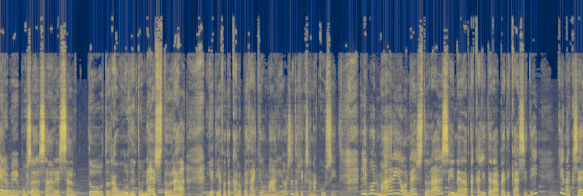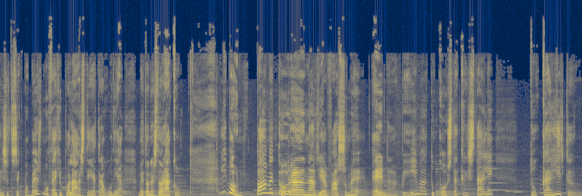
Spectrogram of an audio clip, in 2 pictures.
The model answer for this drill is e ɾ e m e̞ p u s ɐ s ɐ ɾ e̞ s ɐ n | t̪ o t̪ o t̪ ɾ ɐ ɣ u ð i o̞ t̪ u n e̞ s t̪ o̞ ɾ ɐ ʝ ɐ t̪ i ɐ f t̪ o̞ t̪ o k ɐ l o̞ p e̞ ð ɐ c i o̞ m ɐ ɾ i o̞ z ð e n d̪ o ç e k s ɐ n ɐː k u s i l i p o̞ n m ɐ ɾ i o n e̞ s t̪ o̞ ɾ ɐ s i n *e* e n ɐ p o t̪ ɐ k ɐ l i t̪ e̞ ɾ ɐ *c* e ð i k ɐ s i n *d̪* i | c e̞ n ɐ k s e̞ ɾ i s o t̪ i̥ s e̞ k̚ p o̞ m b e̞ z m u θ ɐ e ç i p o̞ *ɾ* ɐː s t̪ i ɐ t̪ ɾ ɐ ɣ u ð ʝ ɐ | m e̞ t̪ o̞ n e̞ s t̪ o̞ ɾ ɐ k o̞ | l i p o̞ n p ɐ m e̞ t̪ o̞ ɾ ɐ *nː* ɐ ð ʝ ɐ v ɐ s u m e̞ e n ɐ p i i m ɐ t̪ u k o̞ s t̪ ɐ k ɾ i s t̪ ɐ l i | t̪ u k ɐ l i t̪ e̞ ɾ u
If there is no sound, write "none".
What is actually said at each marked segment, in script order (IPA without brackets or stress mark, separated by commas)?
e, p, d̪, l, n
